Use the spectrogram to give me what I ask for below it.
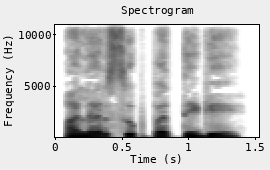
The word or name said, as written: ಅಲರ್ಸುಪ್ಪತ್ತಿಗೆ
